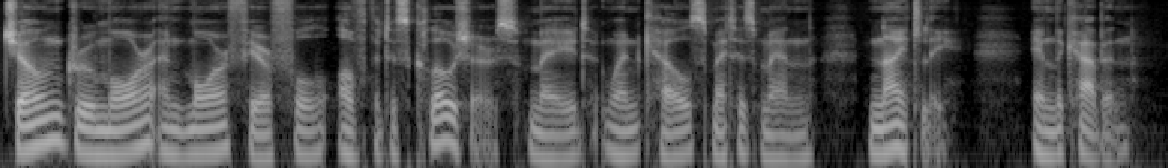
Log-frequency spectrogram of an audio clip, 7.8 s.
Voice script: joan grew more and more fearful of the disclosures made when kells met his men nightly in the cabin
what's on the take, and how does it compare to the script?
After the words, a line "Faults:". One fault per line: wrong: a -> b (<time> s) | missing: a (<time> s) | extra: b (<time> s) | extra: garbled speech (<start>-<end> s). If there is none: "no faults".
joan grew more and more fearful of the disclosures made when kells met his men nightly in the cabin
Faults:
no faults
